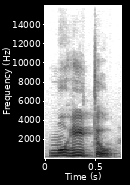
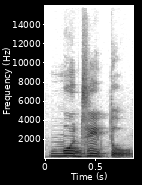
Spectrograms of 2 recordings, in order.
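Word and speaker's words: mojito: next आहे महिटो और मोहितो एंड इट्स नॉट मोजितो मोजितो चुकीचा आहे नेक्स्ट आहे रिसीप्ट रिसीप्ट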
